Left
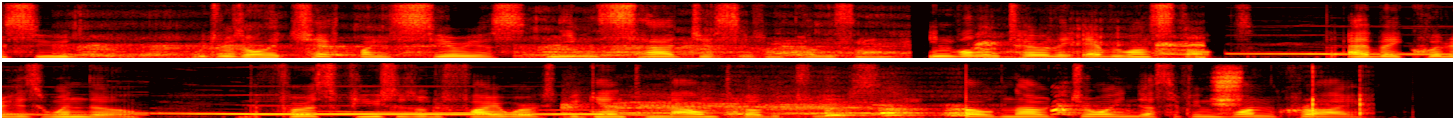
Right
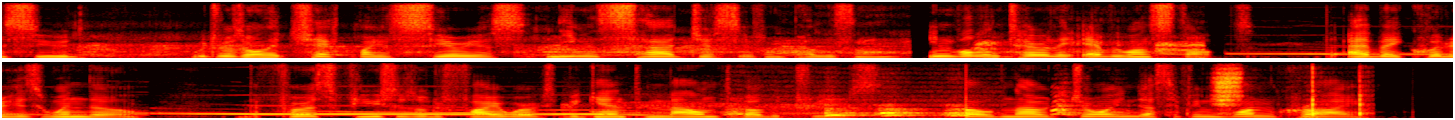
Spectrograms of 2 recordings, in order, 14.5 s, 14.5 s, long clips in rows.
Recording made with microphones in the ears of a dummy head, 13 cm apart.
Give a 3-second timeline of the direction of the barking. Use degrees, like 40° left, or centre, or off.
50° left, 40° left, 30° left, centre, 30° right.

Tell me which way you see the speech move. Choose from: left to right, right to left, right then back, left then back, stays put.
stays put.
